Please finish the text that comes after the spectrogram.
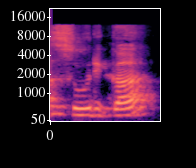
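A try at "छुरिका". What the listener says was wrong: Not Surika, Churika. Churika. It is Chu. Churika. is Churika.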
